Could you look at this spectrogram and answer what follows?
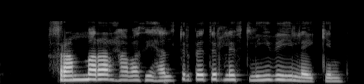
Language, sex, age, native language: Icelandic, female, 40-49, Icelandic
